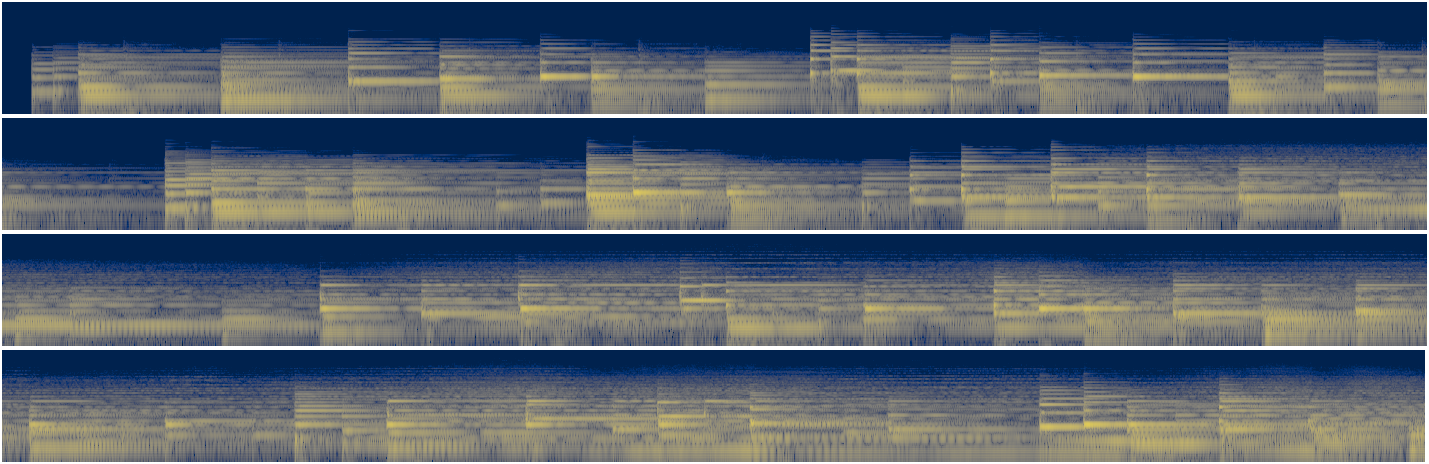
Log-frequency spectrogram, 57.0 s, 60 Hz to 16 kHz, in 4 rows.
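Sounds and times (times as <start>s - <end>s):
Americana piano music on Pianoteq: 0.3s - 56.9s.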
